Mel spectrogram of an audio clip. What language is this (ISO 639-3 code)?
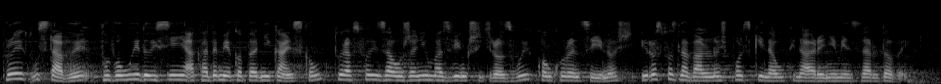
pol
